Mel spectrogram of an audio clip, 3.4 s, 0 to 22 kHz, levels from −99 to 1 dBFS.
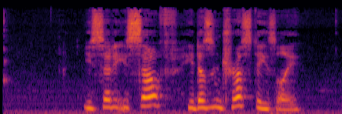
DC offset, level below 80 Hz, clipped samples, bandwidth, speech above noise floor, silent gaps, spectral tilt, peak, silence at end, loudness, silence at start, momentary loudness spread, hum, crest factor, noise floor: under 0.1%; -60 dBFS; under 0.1%; 16.5 kHz; 30 dB; none; -2.5 dB/octave; -10 dBFS; 0.4 s; -28 LUFS; 0.05 s; 15 LU; none; 22 dB; -60 dBFS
